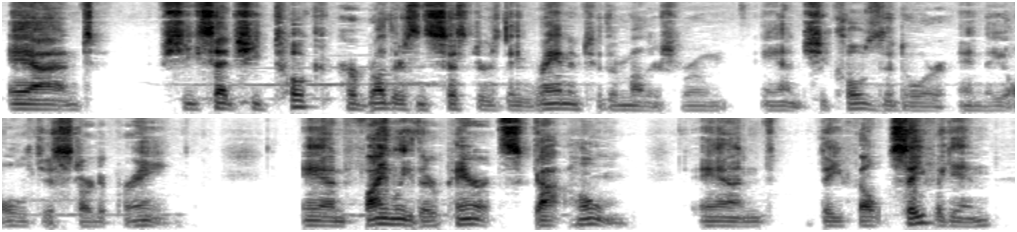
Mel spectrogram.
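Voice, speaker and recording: A man telling a spooky story in a casual, earnest way, swelling up and then dropping to a hush. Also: low voice, moderate pace.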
